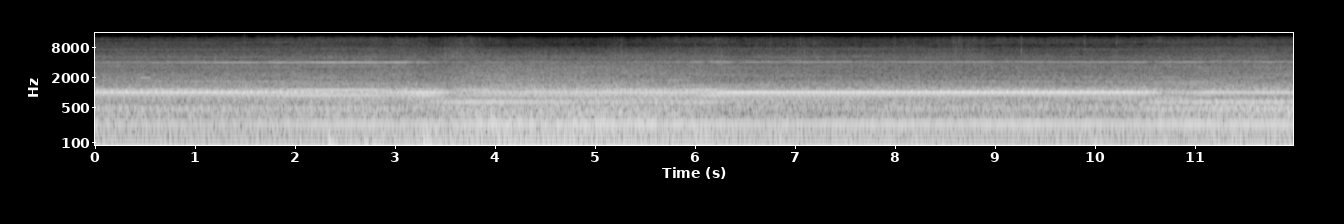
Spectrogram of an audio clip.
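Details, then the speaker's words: Trane condenser fan motor running: steady hum with a fixed whining tone over the fan's rush, unchanging; the condenser fan motor itself is noisy and failing, replaced afterward. "all right that sounds like that condenser fan motor is a problem"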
